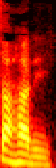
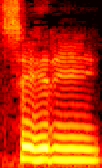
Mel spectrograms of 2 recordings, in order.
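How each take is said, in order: First: The first vowel is an 'a' sound. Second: The first vowel is an 'e' sound. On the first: The speaker calls it right. "শব্দটা হবে সাহারি" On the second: The speaker calls it wrong. "সেহরি নয়"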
